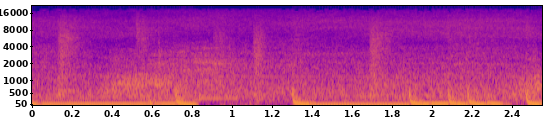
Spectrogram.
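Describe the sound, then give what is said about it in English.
Rushing whoosh of a RowErg rowing machine flywheel spinning fast, a steady airy roar over a low hum that dips once midway and then surges back strongly. “flywheel spinning fast.”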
